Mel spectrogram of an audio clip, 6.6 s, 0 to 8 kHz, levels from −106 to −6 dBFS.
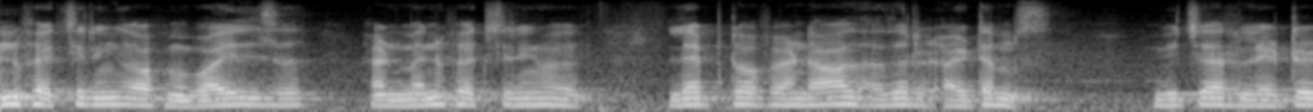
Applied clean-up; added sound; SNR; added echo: none; none; none; none.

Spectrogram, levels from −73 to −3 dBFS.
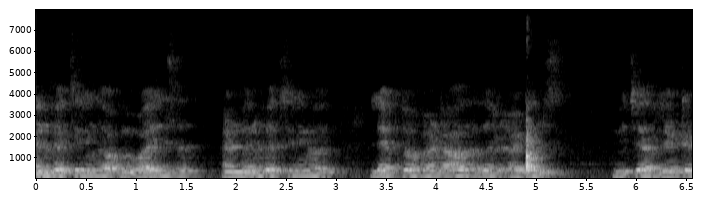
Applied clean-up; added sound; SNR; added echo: none; Tap; -4 dB; reverberation time 0.6 s.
